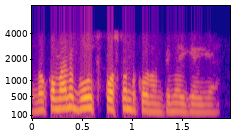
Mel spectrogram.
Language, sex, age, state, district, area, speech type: Odia, male, 45-60, Odisha, Nabarangpur, rural, conversation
